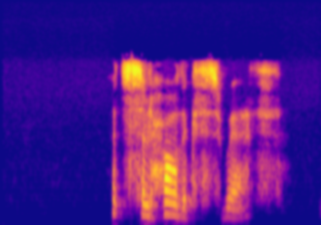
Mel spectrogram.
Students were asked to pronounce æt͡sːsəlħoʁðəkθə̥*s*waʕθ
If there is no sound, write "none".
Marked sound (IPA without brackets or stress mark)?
s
